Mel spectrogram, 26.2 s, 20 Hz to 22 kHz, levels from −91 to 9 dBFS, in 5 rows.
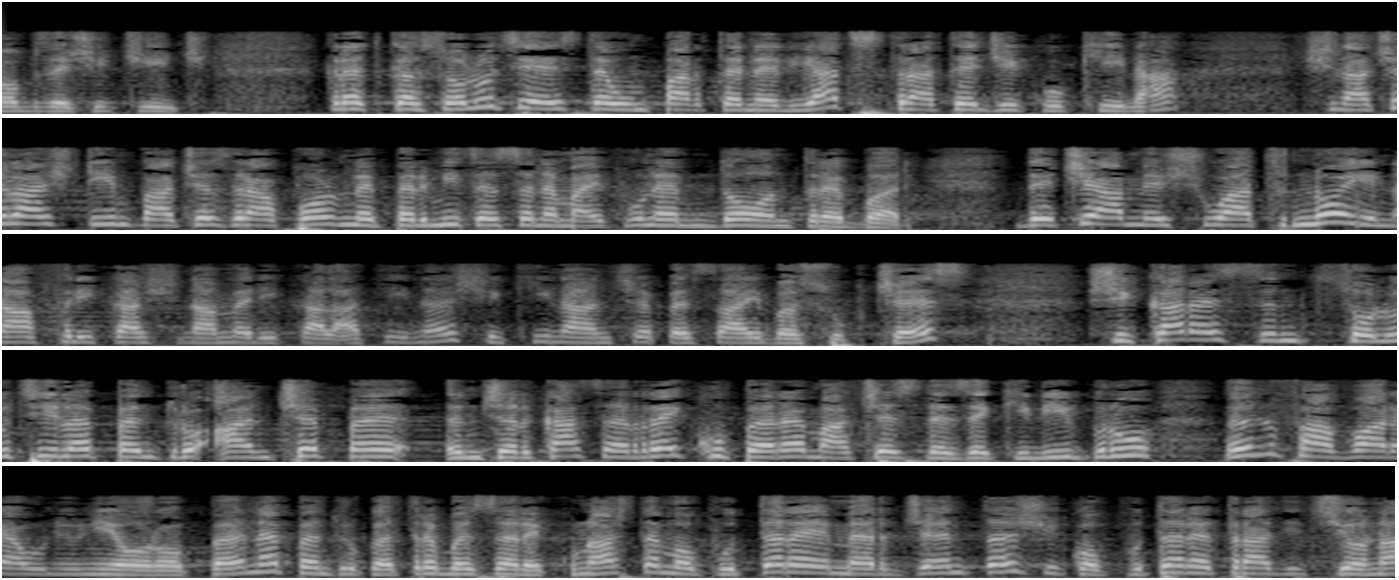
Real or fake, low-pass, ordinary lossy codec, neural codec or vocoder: real; 7.2 kHz; none; none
